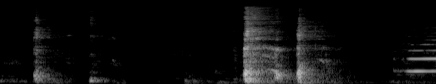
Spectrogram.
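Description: A person coughing: two short coughs in the first second, then a louder double cough about two and a half seconds in.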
